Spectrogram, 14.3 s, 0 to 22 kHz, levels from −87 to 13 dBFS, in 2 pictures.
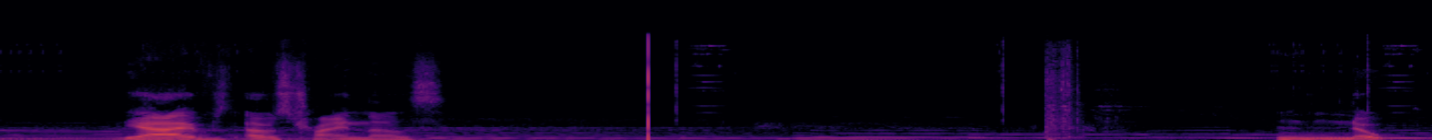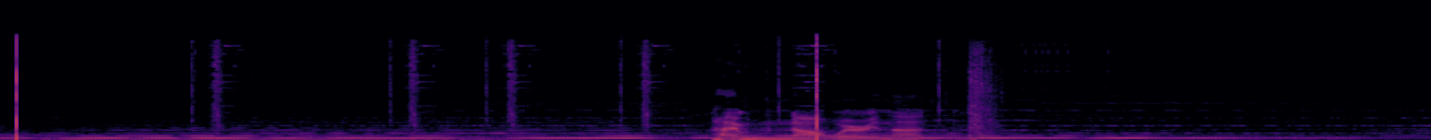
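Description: At 3.24 s, 7.24 s and 11.24 s a sharp, loud click snaps through the sound: a file header played as audio. The clip was assembled from 4.0 s pieces whose WAV headers were never stripped, so each header's bytes are decoded as a brief burst of garbage samples at every join, regardless of the surrounding signal. On a waveform each shows as a thin, tall spike; on a spectrogram, a narrow vertical line spanning the full frequency range.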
